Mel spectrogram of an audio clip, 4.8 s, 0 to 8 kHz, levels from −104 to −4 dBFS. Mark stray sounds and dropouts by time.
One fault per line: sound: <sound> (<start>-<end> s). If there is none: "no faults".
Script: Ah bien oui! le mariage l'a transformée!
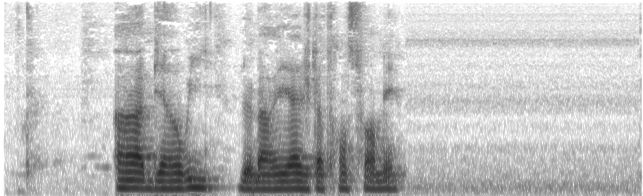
no faults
